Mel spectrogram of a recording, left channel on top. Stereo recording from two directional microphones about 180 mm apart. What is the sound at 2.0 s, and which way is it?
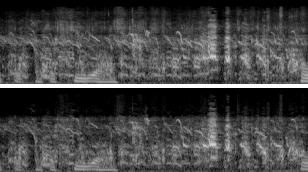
Chicken, 60° right (ahead or behind).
